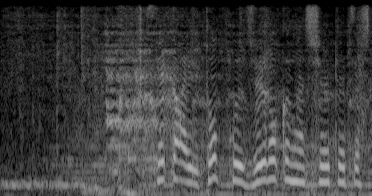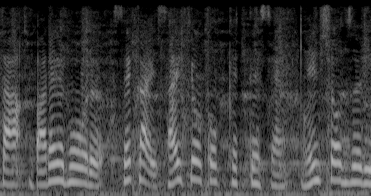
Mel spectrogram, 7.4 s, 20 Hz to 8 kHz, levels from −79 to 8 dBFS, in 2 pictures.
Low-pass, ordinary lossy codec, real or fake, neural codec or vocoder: 7.2 kHz; none; fake; codec, 16 kHz, 8 kbps, FreqCodec, smaller model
